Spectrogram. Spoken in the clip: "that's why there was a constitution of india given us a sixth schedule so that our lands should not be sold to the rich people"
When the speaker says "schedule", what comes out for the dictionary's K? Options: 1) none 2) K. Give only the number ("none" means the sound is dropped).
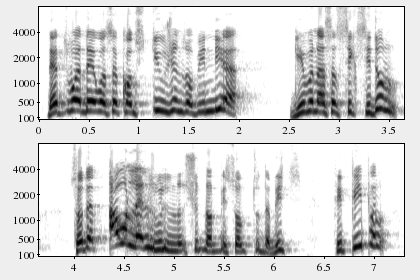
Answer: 1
